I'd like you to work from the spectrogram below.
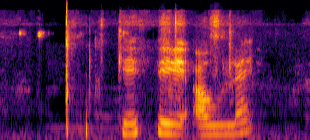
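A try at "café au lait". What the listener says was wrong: Very good. Cafe au lait. We don't pronounce the T.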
